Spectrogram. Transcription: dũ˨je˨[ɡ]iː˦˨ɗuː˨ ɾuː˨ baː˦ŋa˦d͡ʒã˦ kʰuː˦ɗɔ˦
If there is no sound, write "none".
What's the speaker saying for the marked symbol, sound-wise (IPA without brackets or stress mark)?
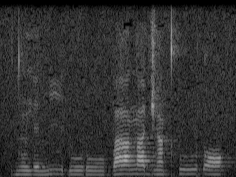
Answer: ŋ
